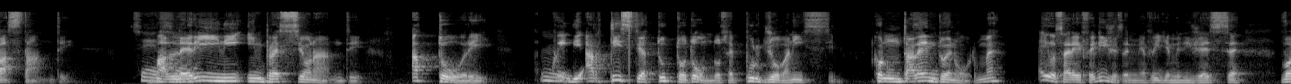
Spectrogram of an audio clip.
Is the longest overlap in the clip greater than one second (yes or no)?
no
